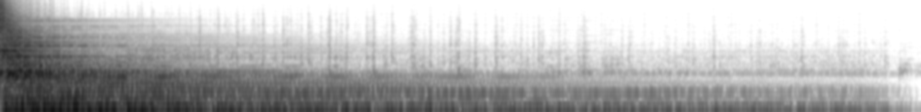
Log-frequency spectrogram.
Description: Raw, Wire & Tin, contact mic

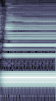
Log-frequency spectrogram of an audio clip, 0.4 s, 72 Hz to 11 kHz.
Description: clarinet A#2; InVision Interactive; Lightware VOL-1; Instruments & Percussions

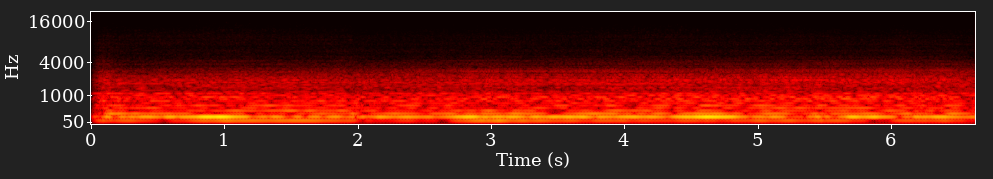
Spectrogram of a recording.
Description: F#1, Celli; Best Service ProSamples vol.51; Classic Orchestra 2

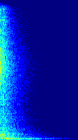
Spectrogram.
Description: ROCK TOM; Big Fish Audio; Synth City

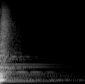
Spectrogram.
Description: snare snares on; JazzFunkKit

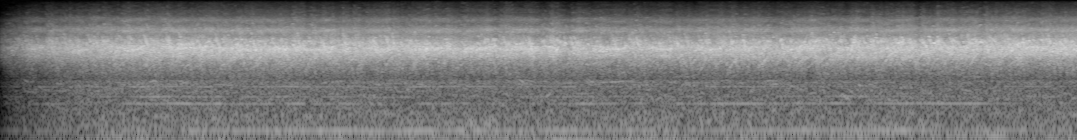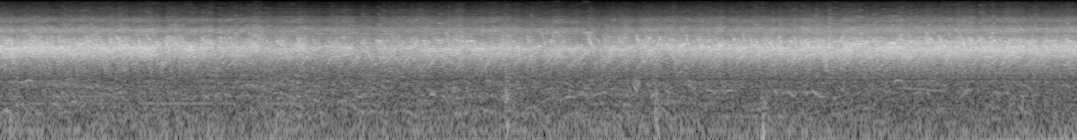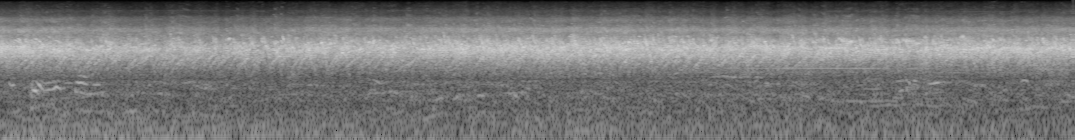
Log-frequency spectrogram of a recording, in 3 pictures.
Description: Birds, Scream, Extreme; City Sounds

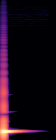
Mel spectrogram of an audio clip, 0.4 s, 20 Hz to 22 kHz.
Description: Conga, Fricke MFB-522

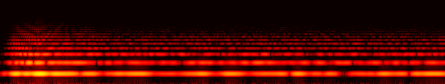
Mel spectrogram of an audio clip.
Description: OB LOW

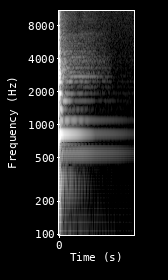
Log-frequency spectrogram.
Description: TABL NA, ETHNIC PER

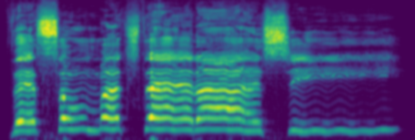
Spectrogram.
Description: croon, Vocal Planet Blues Soul; Spectrasonics

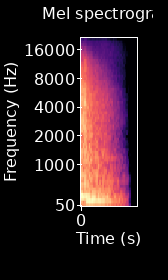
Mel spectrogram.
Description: TOM, KIT Real-Kit; 90 s Sample CDs; Sound & Vision - Gigapack I CD 1 (Roland); Real-Kit s10

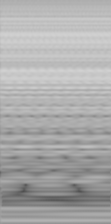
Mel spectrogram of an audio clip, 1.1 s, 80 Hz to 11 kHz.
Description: RAVE BEEP; Best Service Alpha Dance vol.2

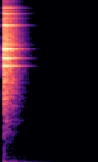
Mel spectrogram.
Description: HH Trihat Close, Korg TR-Rack drum machine

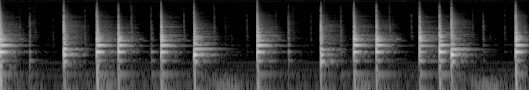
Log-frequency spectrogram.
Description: DUMBEK, Loops; East West; Funky Ass Loops

